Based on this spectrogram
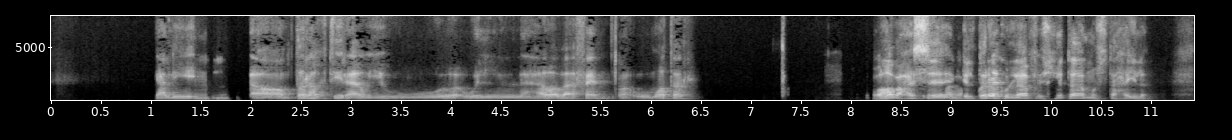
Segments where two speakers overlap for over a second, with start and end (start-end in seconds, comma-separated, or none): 8.3-9.8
